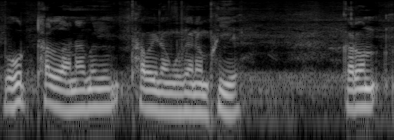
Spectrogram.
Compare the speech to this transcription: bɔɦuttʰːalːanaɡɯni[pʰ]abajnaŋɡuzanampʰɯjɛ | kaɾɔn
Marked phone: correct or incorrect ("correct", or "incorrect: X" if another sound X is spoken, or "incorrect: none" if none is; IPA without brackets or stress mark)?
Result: incorrect: tʰ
